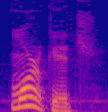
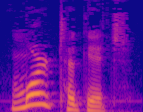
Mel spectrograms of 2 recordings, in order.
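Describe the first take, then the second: First: The t in the middle is silent. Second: The t in the middle is pronounced. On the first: The speaker calls it right. "中间这个字母t 是不发音的" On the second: The speaker calls it wrong. "注意不要读成mortgage"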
